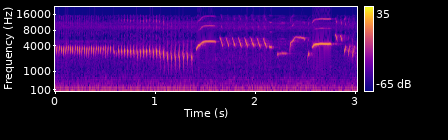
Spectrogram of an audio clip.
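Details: Canary song for teaching young canaries: a long sustained trill slowly dropping in pitch, then quick pulsed notes and bright whistled upslurs.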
